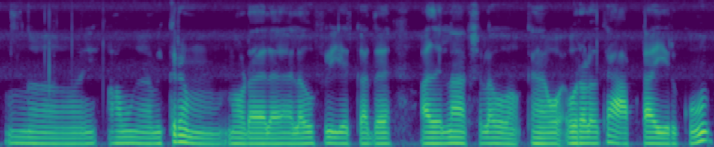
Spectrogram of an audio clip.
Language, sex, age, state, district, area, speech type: Tamil, male, 18-30, Tamil Nadu, Thanjavur, urban, spontaneous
